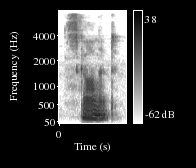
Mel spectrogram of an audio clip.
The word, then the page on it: scarlet: British English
